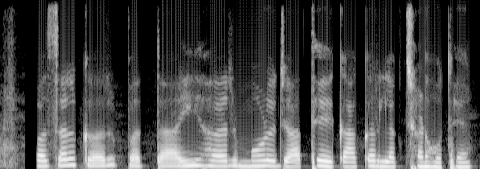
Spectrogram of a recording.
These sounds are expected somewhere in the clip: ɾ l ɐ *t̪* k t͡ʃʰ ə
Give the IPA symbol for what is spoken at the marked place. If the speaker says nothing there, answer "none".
none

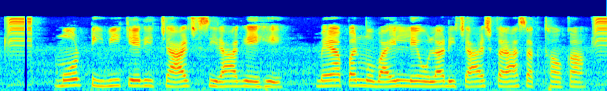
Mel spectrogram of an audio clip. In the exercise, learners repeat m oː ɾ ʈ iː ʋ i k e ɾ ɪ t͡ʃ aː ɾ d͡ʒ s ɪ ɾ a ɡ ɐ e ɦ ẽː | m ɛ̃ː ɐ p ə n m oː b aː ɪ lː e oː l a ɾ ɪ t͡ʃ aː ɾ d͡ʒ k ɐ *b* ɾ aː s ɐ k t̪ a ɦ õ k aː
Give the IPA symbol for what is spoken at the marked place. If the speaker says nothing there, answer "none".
none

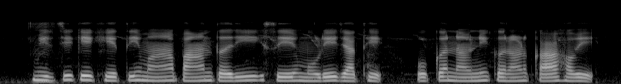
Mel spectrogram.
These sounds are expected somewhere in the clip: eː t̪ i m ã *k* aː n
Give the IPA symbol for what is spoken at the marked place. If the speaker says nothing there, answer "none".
p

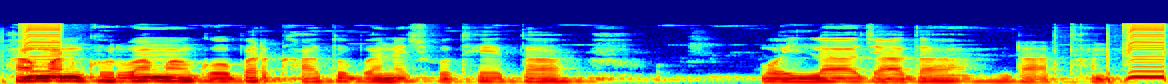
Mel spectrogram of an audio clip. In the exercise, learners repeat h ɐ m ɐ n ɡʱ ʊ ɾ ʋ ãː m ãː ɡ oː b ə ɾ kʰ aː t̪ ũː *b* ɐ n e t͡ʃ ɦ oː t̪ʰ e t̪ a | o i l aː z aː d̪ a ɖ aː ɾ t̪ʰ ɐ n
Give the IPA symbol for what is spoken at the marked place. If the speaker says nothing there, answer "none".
b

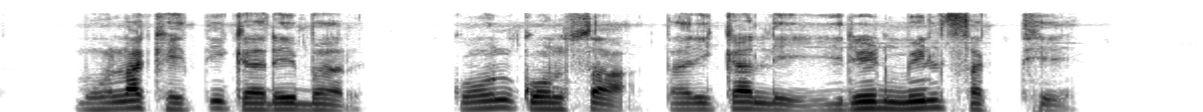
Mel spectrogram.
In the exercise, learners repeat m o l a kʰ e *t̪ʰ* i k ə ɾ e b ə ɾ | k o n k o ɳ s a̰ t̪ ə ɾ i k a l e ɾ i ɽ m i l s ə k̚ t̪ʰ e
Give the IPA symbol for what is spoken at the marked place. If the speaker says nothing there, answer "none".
t̪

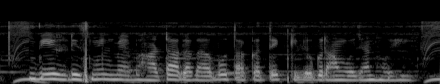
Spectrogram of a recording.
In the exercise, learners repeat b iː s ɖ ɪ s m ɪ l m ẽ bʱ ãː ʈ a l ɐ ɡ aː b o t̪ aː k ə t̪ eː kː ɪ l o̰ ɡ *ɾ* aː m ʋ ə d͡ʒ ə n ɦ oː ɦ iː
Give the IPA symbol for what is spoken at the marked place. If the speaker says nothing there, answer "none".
ɾ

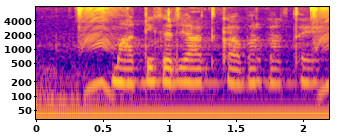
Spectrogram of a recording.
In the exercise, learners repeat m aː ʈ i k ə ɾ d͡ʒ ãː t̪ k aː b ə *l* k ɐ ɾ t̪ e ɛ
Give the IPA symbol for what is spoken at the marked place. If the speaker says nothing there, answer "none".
ɾ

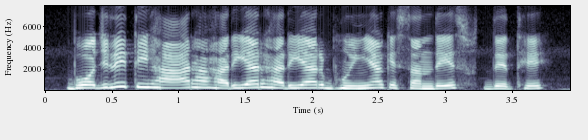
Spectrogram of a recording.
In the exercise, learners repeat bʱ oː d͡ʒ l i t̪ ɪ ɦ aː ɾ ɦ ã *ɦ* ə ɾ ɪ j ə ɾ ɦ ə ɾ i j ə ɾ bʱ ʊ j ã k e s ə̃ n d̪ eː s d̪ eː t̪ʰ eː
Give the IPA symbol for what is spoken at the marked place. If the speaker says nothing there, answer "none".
ɦ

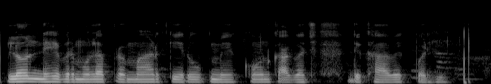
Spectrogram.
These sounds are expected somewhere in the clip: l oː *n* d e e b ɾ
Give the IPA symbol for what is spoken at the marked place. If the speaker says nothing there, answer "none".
n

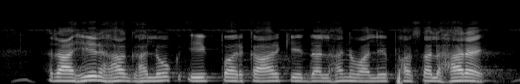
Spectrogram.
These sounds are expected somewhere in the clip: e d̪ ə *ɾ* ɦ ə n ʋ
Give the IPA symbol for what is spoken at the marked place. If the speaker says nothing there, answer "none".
l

